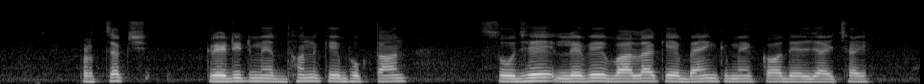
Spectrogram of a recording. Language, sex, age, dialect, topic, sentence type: Magahi, female, 51-55, Western, banking, statement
